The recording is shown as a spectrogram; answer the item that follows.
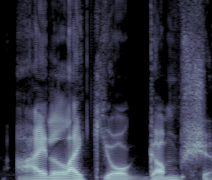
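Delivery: put-on slow, old elf character voice. Retelling a game scene where an ancient elf leans forward: imitating an old elf's voice. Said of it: "he did this voice that I still love".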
